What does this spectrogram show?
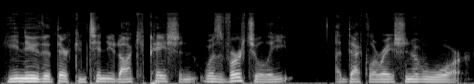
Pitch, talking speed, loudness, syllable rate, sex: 125 Hz, 150 wpm, -18 LUFS, 5.2 syllables/s, male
